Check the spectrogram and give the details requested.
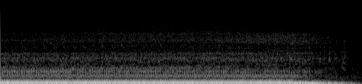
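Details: Classic Mini Cooper, long off the road, new exhaust loosely fitted, no proper battery: even, low chugging about three and a half beats a second stopping after three seconds without catching; cranks but won't fire, suspected power cutting out.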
